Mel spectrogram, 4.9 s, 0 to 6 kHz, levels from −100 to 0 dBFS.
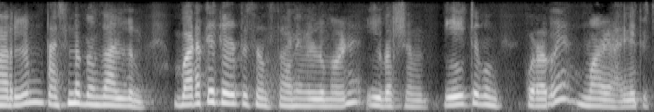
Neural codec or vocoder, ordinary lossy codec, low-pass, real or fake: codec, 16 kHz, 1 kbps, FreqCodec, larger model; none; 5.4 kHz; fake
